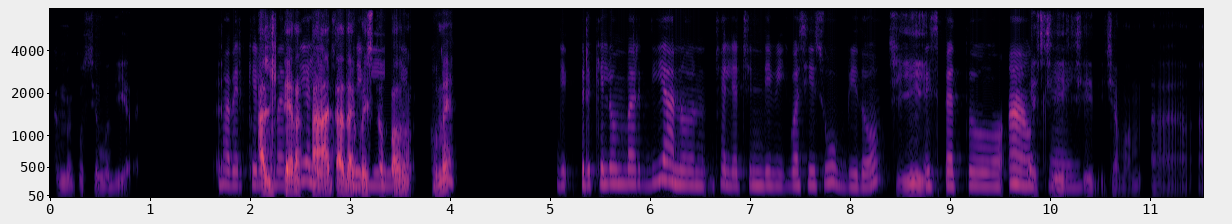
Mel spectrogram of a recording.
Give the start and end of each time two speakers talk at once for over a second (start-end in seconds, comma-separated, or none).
1.9-3.6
